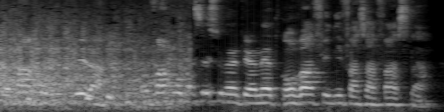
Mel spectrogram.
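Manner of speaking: laughing while talking; chuckling through the words. Real, not acted. Flirting, laughing through his promise.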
